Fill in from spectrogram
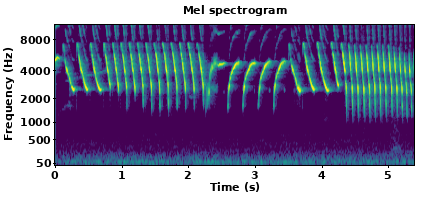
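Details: Singing canary, a recording meant to trigger other canaries into long answering song. Repeated sweeping whistles descend in pitch, then a few hooked notes, closing with a dense rapid buzzy trill.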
